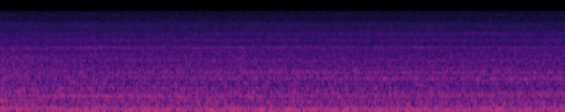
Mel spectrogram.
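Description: A parked SUV's engine idling steadily, a continuous low hum under an even hiss.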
